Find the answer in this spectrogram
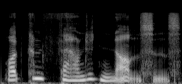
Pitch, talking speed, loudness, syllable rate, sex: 210 Hz, 100 wpm, -19 LUFS, 4.1 syllables/s, female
